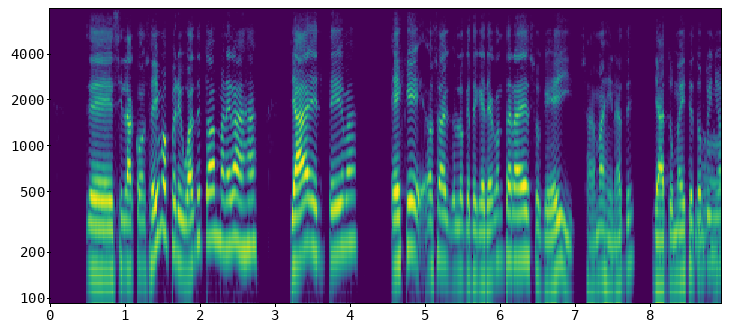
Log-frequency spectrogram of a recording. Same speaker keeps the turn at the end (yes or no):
yes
